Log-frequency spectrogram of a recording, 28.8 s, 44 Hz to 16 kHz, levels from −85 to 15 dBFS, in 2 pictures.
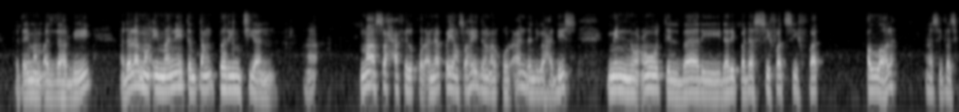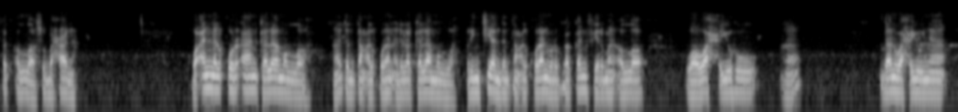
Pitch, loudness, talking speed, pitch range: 125 Hz, -18 LUFS, 110 wpm, 120-140 Hz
